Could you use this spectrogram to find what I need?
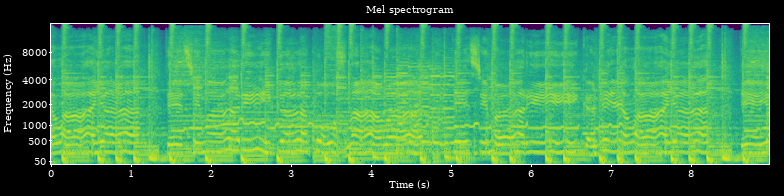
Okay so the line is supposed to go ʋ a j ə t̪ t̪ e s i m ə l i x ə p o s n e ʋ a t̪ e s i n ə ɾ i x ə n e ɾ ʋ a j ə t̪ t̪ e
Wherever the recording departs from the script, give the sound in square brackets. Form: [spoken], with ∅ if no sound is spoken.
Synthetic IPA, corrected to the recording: ʋ a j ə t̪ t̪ e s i m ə [ɾ] i [k] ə p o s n [a] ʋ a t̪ e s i [m] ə ɾ i [k] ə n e [∅] ʋ a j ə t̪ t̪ e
